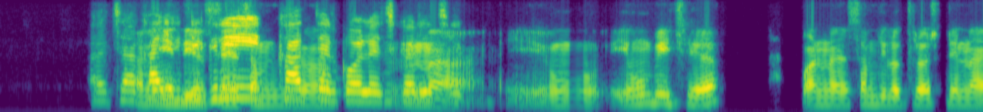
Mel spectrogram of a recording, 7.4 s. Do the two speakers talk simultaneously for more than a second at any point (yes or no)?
yes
